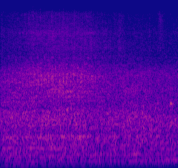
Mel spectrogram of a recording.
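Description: Steady city street ambience: a low, even wash of distant road traffic.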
